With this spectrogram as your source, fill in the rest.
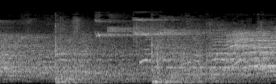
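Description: A basketball bounces with dull thumps.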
